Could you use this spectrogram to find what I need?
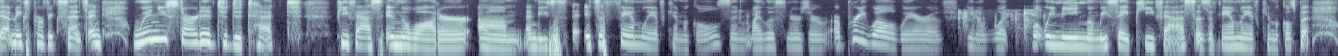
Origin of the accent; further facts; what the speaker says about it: Tri-Valley, California, United States; this is my hometown water supply we're talking about.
